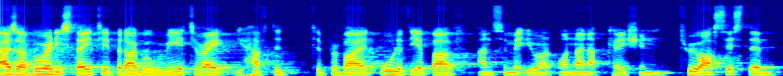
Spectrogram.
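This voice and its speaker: A man presenting university admission steps in a live online session, explaining clearly, often repeating words as he restarts and checking in with "okay". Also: mid-range voice, in a large hall, highs cut off.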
